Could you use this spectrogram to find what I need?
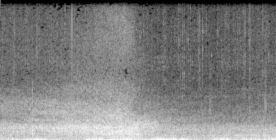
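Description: A car whooshes past in the opposite direction.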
